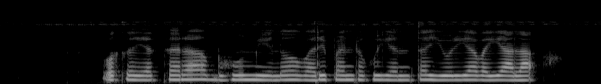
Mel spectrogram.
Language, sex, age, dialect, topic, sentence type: Telugu, male, 18-24, Southern, agriculture, question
